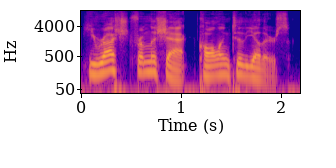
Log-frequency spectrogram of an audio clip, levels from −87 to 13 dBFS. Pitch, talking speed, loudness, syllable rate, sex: 135 Hz, 245 wpm, -16 LUFS, 5.7 syllables/s, male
